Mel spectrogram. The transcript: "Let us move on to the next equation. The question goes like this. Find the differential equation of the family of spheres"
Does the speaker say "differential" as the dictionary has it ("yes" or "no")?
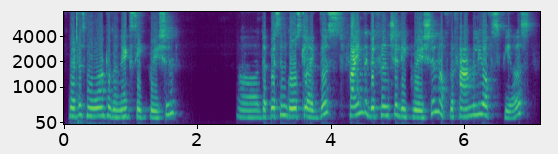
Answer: yes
